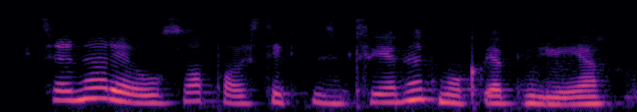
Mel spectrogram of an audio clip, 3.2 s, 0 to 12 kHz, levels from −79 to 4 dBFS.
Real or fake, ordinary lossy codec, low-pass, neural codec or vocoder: fake; Opus, 32 kbps; 7.2 kHz; codec, 16 kHz, 1 kbps, X-Codec, HuBERT features, trained on balanced general audio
